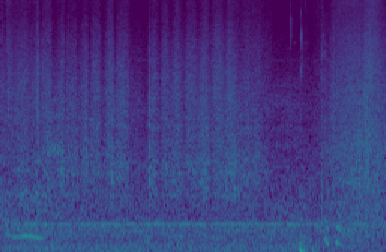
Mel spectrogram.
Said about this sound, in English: So I'm going to gently rub it everywhere.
